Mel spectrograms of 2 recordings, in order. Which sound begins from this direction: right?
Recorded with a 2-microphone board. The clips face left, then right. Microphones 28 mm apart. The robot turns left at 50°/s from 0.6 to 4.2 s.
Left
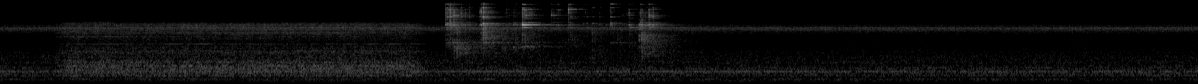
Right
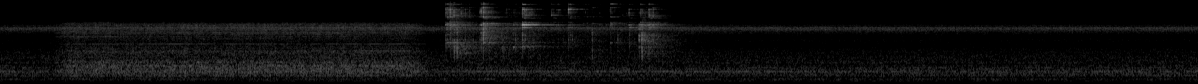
Keys jangling, at 4.5 s.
